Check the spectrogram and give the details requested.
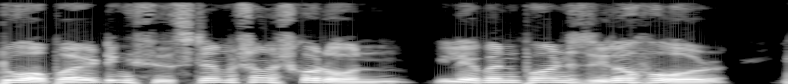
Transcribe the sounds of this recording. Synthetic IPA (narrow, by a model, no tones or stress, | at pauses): ʈuɔpaɾeʈiŋsisʈemʃɔŋskʰɔɾonilebʱenpɔjɳʈziɾofoɾ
